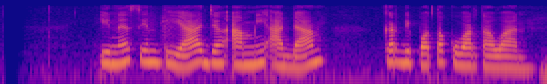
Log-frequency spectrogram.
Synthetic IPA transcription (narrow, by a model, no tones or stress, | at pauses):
ʔinəsint̪iad͡ʒɨŋamiʔa̰dam | kɨrdipɔt̪ɔkuwart̪awan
